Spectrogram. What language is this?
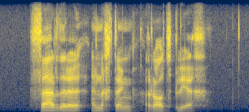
Afrikaans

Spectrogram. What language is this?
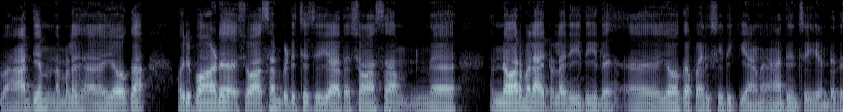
Malayalam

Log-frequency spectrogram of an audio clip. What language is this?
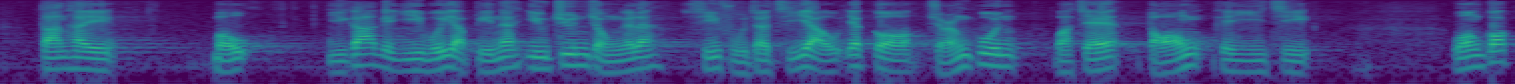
Cantonese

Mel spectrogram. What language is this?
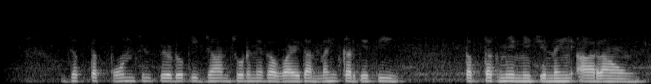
Hindi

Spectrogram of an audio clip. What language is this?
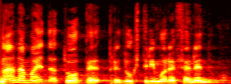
Croatian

